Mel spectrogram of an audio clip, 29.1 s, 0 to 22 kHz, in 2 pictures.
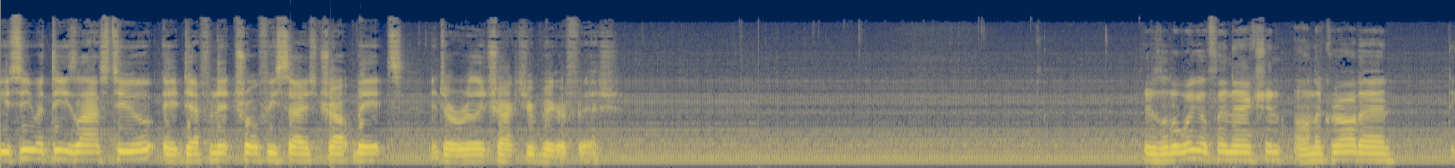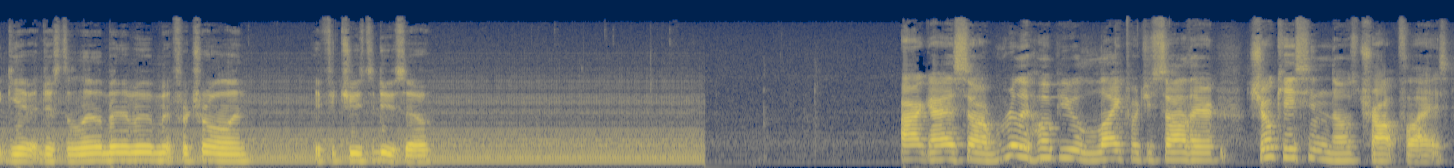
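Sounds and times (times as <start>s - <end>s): steady mechanical hum: 0.0s - 29.0s.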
